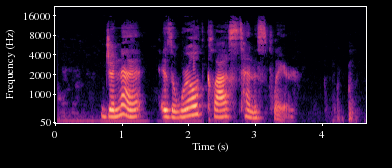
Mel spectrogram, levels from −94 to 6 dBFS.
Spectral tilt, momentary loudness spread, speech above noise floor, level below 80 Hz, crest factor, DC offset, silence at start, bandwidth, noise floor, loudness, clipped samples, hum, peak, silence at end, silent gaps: -4.5 dB/octave; 16 LU; 52 dB; -62 dBFS; 18 dB; under 0.1%; 0.7 s; 13.5 kHz; -67 dBFS; -15 LUFS; under 0.1%; none; 0 dBFS; 0.2 s; none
